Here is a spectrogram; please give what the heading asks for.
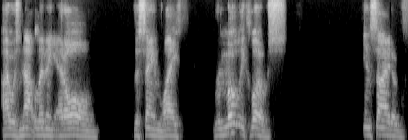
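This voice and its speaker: A man's voice: mid-range voice, slow pace, pauses often, a bit bright, poor audio. Reflective male host who stutters. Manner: reflective, ends with "right?". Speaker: podcast host. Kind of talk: casual conversation.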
